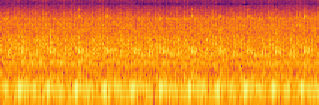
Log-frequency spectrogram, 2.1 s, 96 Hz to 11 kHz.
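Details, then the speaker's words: 2011 Ford F550 6.7 Powerstroke diesel that keeps blowing return lines apart, steam visible: at idle a sharp knock about five times a second over the clatter; failed injector suspected, possible cylinder wash-down. "when we cranked it over we can hear a pretty [Applause] distinct sound I believe what that sound is is an injector has spiled"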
